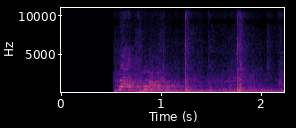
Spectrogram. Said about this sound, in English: Oh, look at her right there landing punches, though. That's that Bones Adams, right? Is this Bones Adams? Mm. She a dog. Left hooky.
